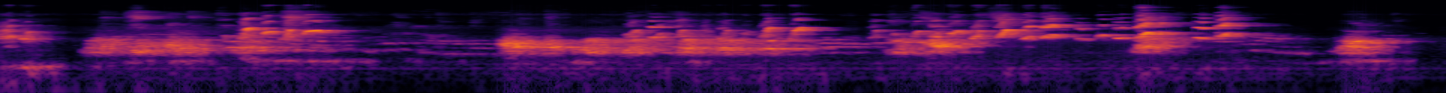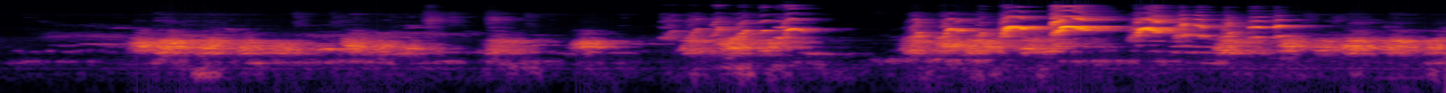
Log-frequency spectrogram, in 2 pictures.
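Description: Young cockatiels give harsh, raspy calls in bursts of a second or two, over and over.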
